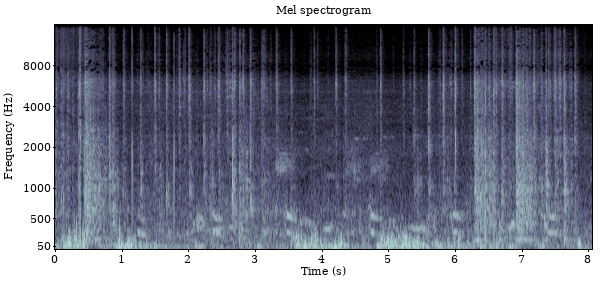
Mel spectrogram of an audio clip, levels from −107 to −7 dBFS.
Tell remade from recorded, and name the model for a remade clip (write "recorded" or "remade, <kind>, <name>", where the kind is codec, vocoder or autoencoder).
recorded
